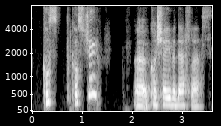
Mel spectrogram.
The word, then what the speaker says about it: Koschei: Oh, I shouldn't have brought this up because now I have to try to pronounce Koschei? Koschei the Deathless. Koschei, yes, the Deathless.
